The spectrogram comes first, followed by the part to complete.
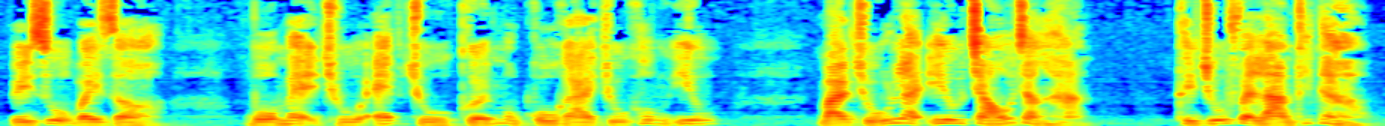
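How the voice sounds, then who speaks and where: A woman's voice: fairly low pitch, a little fast, a little mellow, close to an everyday voice. A woman voicing a stubborn, sulky seventeen-year-old girl in an audio story. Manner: pleading, sulky.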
